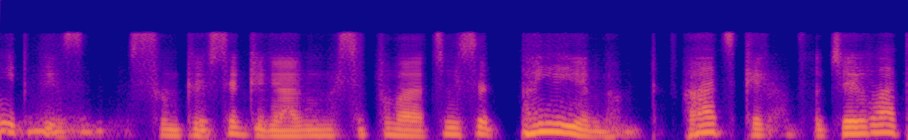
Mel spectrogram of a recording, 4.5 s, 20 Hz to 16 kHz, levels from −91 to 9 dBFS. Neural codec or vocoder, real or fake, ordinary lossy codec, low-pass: codec, 16 kHz, 0.5 kbps, FreqCodec, smaller model; fake; MP3, 96 kbps; 7.2 kHz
